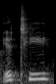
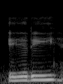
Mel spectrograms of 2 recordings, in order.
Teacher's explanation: We don't use a strong aspirated T, not itty, but itty in American English. So it sounds more like how we say the D sound in the middle of words. It's called a flap.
